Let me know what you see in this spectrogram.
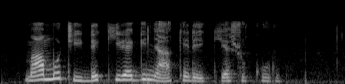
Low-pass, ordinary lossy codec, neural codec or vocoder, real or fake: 7.2 kHz; Opus, 16 kbps; none; real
